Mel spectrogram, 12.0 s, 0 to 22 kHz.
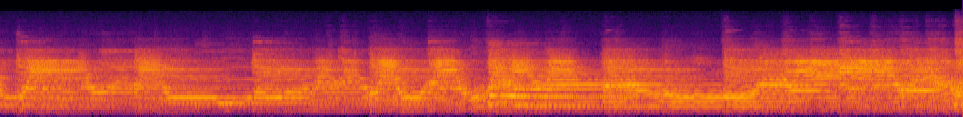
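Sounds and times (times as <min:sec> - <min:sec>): electric guitar through amplifier: 0:00.0 - 0:12.0.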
